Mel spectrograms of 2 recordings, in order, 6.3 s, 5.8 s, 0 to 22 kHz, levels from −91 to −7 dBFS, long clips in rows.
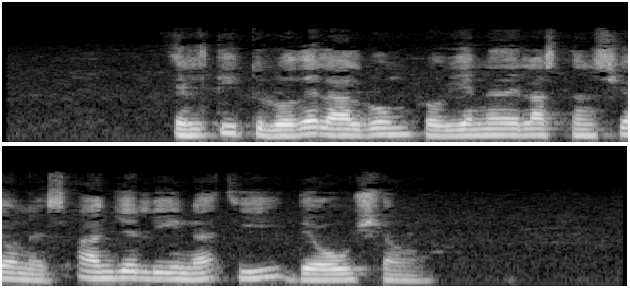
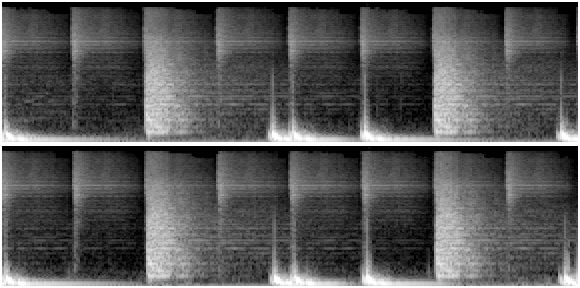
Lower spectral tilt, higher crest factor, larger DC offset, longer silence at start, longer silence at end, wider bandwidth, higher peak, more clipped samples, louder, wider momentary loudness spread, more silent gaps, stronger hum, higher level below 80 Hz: about the same, -6 dB/octave vs -5.5 dB/octave; about the same, 18 dB vs 16 dB; second, under 0.1% vs 0.3%; first, 0.85 s vs 0 s; first, 0.95 s vs 0 s; second, 11 kHz vs 19 kHz; second, -6 dBFS vs 0 dBFS; neither; second, -23 LUFS vs -16 LUFS; second, 8 LU vs 17 LU; neither; neither; second, -58 dBFS vs -20 dBFS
